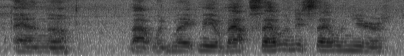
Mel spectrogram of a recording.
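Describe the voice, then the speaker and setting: With a Southern US accent, a woman talks at a moderate pace with ordinary pitch variation. Room echo is audible, and background noise is noticeable. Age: 80s+. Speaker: church member. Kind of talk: testimony. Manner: halting.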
